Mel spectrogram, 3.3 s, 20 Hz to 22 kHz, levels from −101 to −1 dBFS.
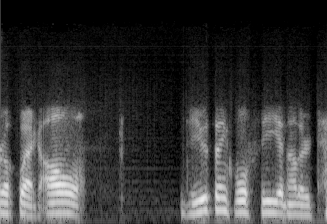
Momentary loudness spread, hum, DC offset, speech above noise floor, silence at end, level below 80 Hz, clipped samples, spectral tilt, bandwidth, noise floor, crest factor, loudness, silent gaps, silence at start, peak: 8 LU; none; under 0.1%; 51 dB; 0 s; -60 dBFS; under 0.1%; -9.5 dB/octave; 4 kHz; -69 dBFS; 18 dB; -19 LUFS; none; 0 s; -2 dBFS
